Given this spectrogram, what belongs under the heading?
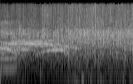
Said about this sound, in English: Let's not forget to give a round of applause to Jackie Cation, because...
